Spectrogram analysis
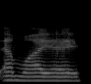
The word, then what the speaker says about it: Mya: spell it m-e-e-y-a no it's mya it's just my with an a on it it's nothing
